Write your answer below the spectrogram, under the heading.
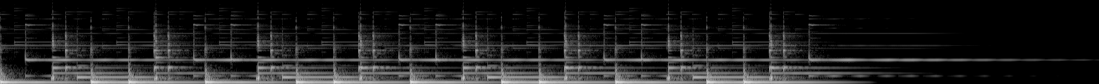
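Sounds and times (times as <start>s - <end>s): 
Alesis SamplePad Pro electronic drum pad: 0.0s - 8.1s.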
